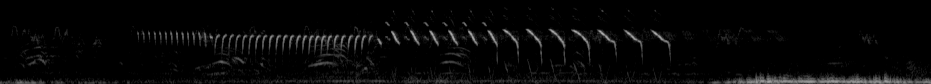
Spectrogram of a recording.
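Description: A songbird singing a fast high trill, then a run of about ten loud, quickly falling whistled notes, with a few softer chirps under it. A low rumbling noise starts near the end.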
